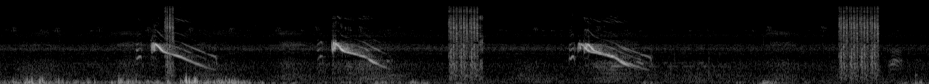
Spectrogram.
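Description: Great parrotbill calling: three clear whistles, each sliding steeply down in pitch over about half a second, about two seconds apart. Twice a short burst of hiss cuts in between the calls, and a low rumble runs under the first two seconds.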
